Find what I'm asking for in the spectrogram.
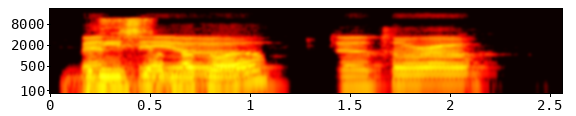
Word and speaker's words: Benicio del Toro: Benicio del Toro.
